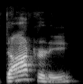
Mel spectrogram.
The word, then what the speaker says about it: Dockery: it makes no sense it's Dockery like Doc I think we knew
